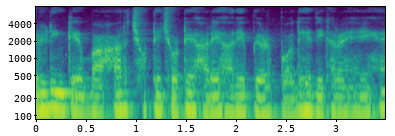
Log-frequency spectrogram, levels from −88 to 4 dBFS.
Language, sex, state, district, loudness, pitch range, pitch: Hindi, male, Haryana, Rohtak, -14 LUFS, 105-120 Hz, 110 Hz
